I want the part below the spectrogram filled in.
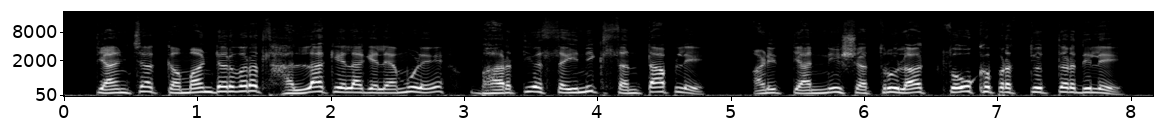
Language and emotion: Marathi, angry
